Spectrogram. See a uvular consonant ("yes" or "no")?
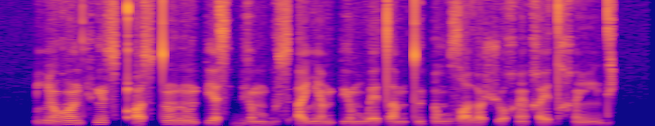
yes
